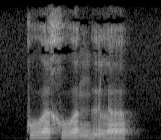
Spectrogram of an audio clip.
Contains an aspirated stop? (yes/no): no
